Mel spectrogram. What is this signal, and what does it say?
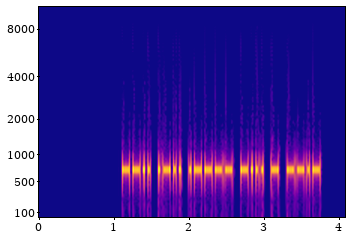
Morse code, heard as a keyed tone, about 36 wpm, 700 Hz. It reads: ZL1BTQ
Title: DXCC-100 Call Signs - 6 Characters - Repeated 2x - 35wpm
